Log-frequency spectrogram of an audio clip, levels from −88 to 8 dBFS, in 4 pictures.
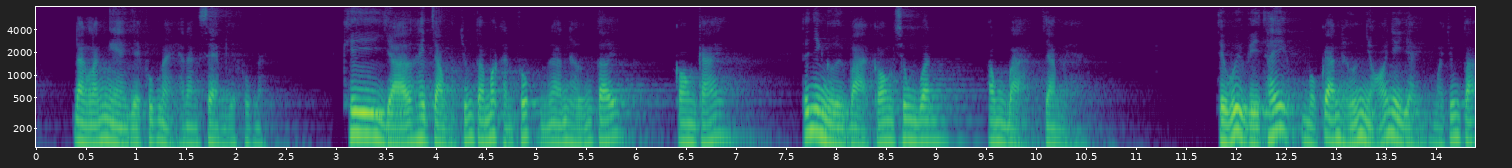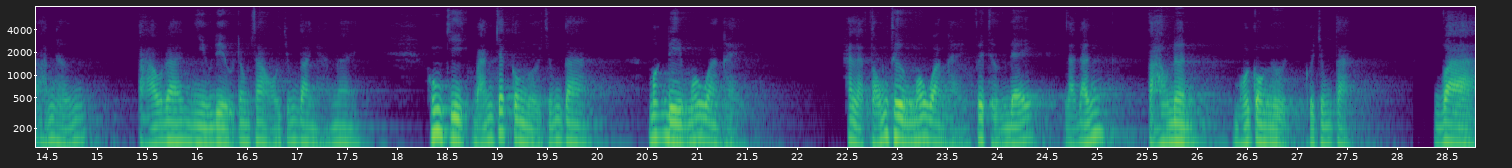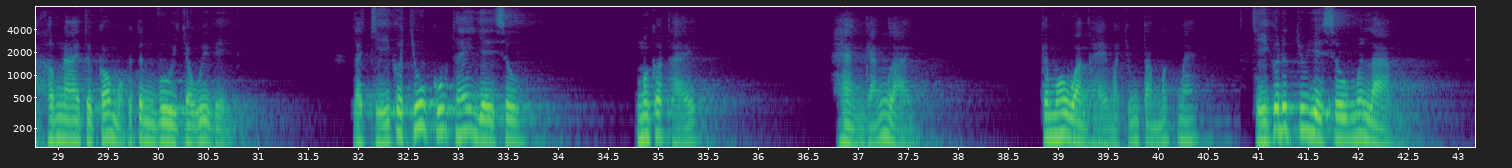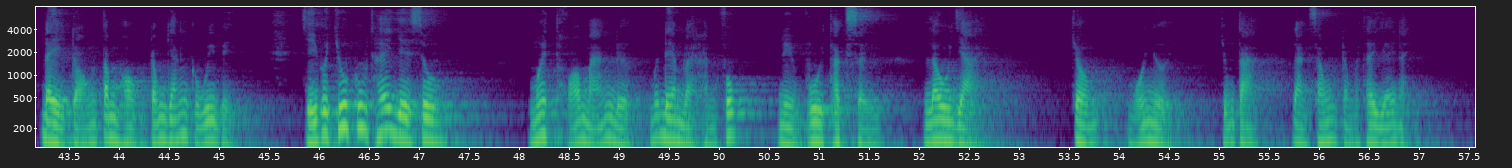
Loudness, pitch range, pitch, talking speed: -23 LUFS, 100-130 Hz, 115 Hz, 190 wpm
